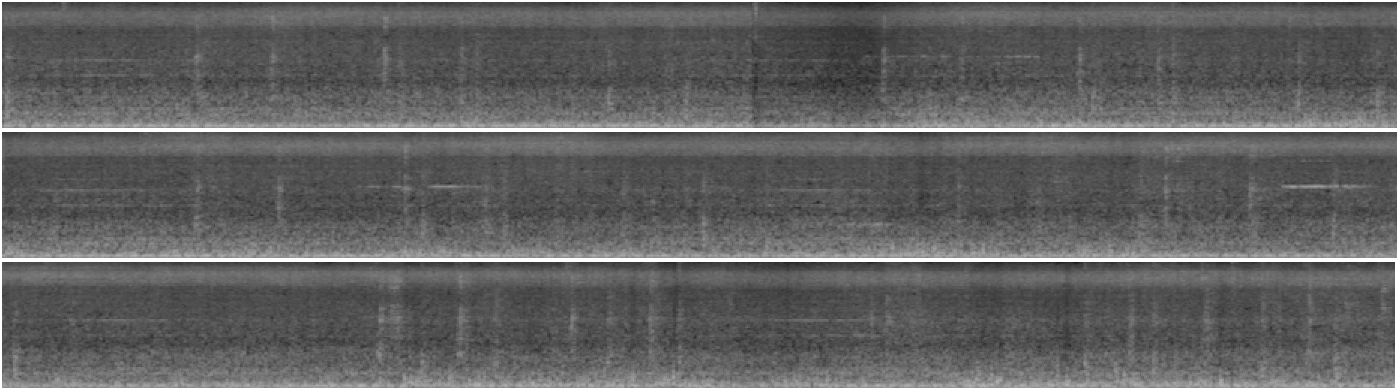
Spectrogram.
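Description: Freight wagons, covered hoppers and boxcars, rolling past close by: a steady rumble of steel wheels on rail with scattered clicks and a few short, high wheel squeals.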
